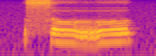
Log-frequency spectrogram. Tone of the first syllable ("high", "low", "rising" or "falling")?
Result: low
